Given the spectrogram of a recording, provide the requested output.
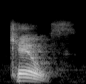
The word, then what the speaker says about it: Kelce: But technically it's pronounced Kels.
